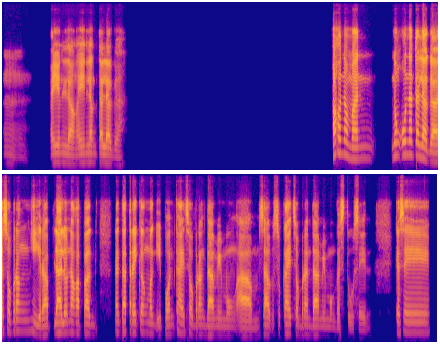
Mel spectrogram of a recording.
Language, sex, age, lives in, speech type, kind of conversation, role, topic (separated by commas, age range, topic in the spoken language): Filipino, male, 25-29, Philippines, conversation, unstructured, none, Paano ka nagsimula sa pag-iipon ng pera?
